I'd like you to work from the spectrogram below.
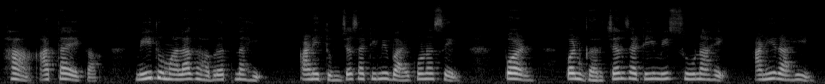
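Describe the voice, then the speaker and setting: A woman's voice: fairly high pitch, moderate pace, darkish tone, lightly acted. A woman voicing a determined young wife who speaks firmly and directly in a read-aloud story. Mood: defiant. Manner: firm, direct. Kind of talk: audio story reading.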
